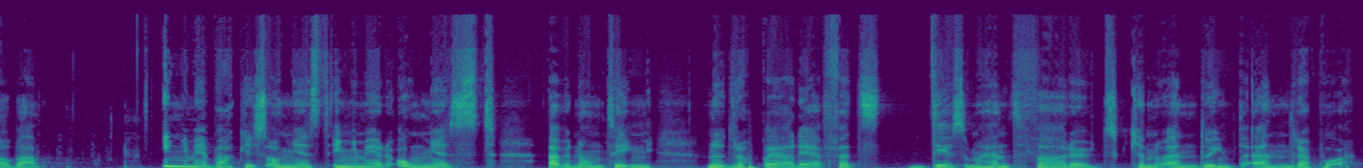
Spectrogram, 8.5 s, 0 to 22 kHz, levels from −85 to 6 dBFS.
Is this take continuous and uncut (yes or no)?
yes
